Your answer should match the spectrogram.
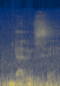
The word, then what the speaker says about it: Delussy: How do you pronounce his name? That was said. Daluse. Really? I mean, it's spelled like Delussy.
